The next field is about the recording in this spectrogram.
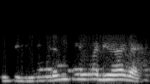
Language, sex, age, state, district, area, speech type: Marathi, male, 18-30, Maharashtra, Sangli, urban, conversation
